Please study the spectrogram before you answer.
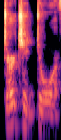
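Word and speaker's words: Deutschendorf: Henry John duton dwarf dut and dwarf there are several pronunciations of this word durchin dwarf is another pronunciation I think but I'll just use dut and dwarf and uh when John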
